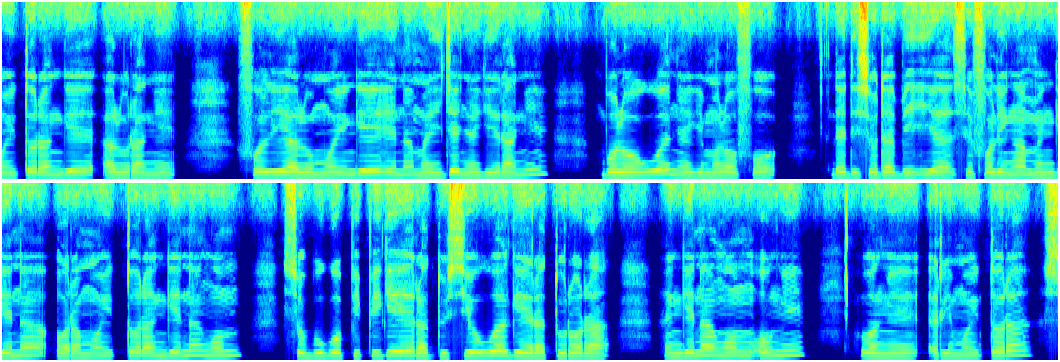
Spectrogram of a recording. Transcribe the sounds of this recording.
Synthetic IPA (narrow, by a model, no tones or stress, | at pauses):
oit̪oɾaŋɡealuɾaŋe | folialomoiŋɡeːnamaid͡ʒaɲaɡiɾaŋe | bolouaɲaɡimalofo | dadisodabiːasefoliŋameŋɡenaoɾamoit̪oɾaŋɡenaŋɔm | sobuɡopipiɡeɾat̪usiouaɡeɾat̪uɾoɾa | ɛŋɡenaŋɔmoŋe | waŋeɾimoit̪oɾa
